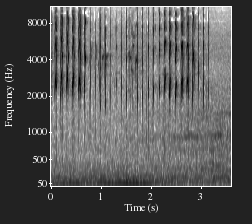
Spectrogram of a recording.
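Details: Konslet-style lovebird song from a Salatiga farm, recorded as masteran: bright, shrill chattering notes in a quick irregular series, loudest at the start, fading out after three seconds into quiet.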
